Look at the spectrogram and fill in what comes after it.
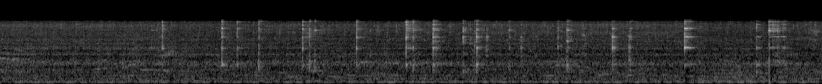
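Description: Onion and tomato masala sizzling steadily in an aluminium pot as yogurt is poured in. From about a second and a half in come many sharp clicks and knocks of utensils against the pot.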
